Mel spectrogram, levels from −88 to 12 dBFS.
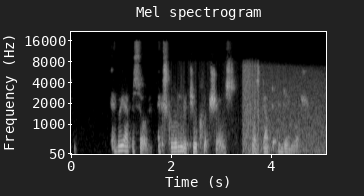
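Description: A short speech clip with two faults. Noise suppressor artifacts run throughout. The steady background is pulled down by about 8 dB between phrases and swells back under the talker. This pumping follows the speech on and off, which sets it apart from a codec fault. It gets more exposed after the room noise rises by about 18 dB near 3.5 s, still sitting about 17 dB below the speech. A call bitrate drop begins at 1.87 s and lasts to the end. The audio turns rough and watery, and its bandwidth narrows from 20 kHz to 8 kHz, so it sounds muffled. The coarseness fits the encoder falling from around 32 kbps to about 6 kbps and staying at its lowest for 1.9 s. Unlike the suppressor's pumping, this degrades the voice itself and starts at one clear moment rather than tracking pauses.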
